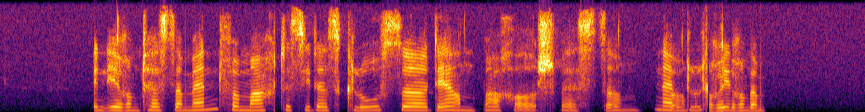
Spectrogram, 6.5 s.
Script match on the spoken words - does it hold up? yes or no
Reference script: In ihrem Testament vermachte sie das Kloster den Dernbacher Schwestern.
no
